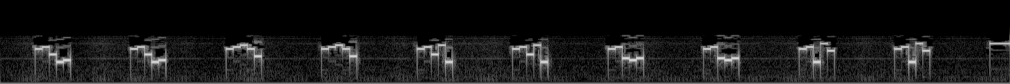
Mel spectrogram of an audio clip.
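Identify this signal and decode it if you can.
Five-tone selective call (ZVEI), heard as quick runs of five tones, tones of about 70 ms. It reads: 89512 89512 89084 89084 89501 89501 89323 89323 89117 89117
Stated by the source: ZVEI five-tone selective call 89080 received on SDR.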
